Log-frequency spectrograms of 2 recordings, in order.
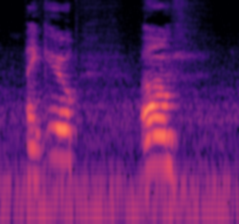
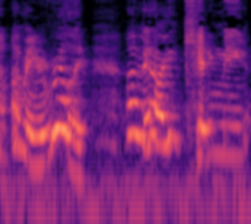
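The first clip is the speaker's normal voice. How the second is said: exasperated disbelief; 6 semitones higher than usual. Real, not acted. Exasperated rant about Super Bowl.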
